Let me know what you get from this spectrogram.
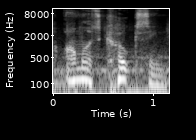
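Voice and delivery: usual speaking voice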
